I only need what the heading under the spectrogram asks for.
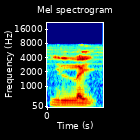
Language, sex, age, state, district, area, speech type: Tamil, female, 18-30, Tamil Nadu, Dharmapuri, rural, read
